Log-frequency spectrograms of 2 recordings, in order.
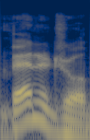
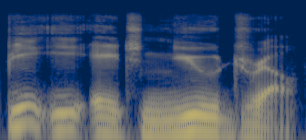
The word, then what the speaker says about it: Benadryl: But in Benadryl, the Y represents a short I sound, like in drill, so it's B-E-H, new drill.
